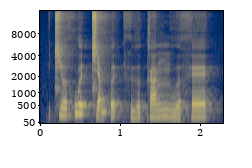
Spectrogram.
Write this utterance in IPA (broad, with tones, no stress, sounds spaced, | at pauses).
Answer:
t͡ɕ əː˨˦ h w ə˦˥ t̚ t͡ɕ a̰˧˨ w ʔ ə˦˥ t̚ h ɨ˨˩ ə̯ k a˨˦ ŋ ɲ u˨˩ ə̯ h ɛ˧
